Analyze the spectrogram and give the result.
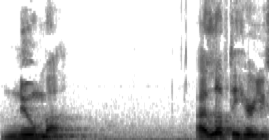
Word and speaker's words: pneuma: Okay, it's one syllable. Pneuma. Maybe two. Pneuma. Two.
